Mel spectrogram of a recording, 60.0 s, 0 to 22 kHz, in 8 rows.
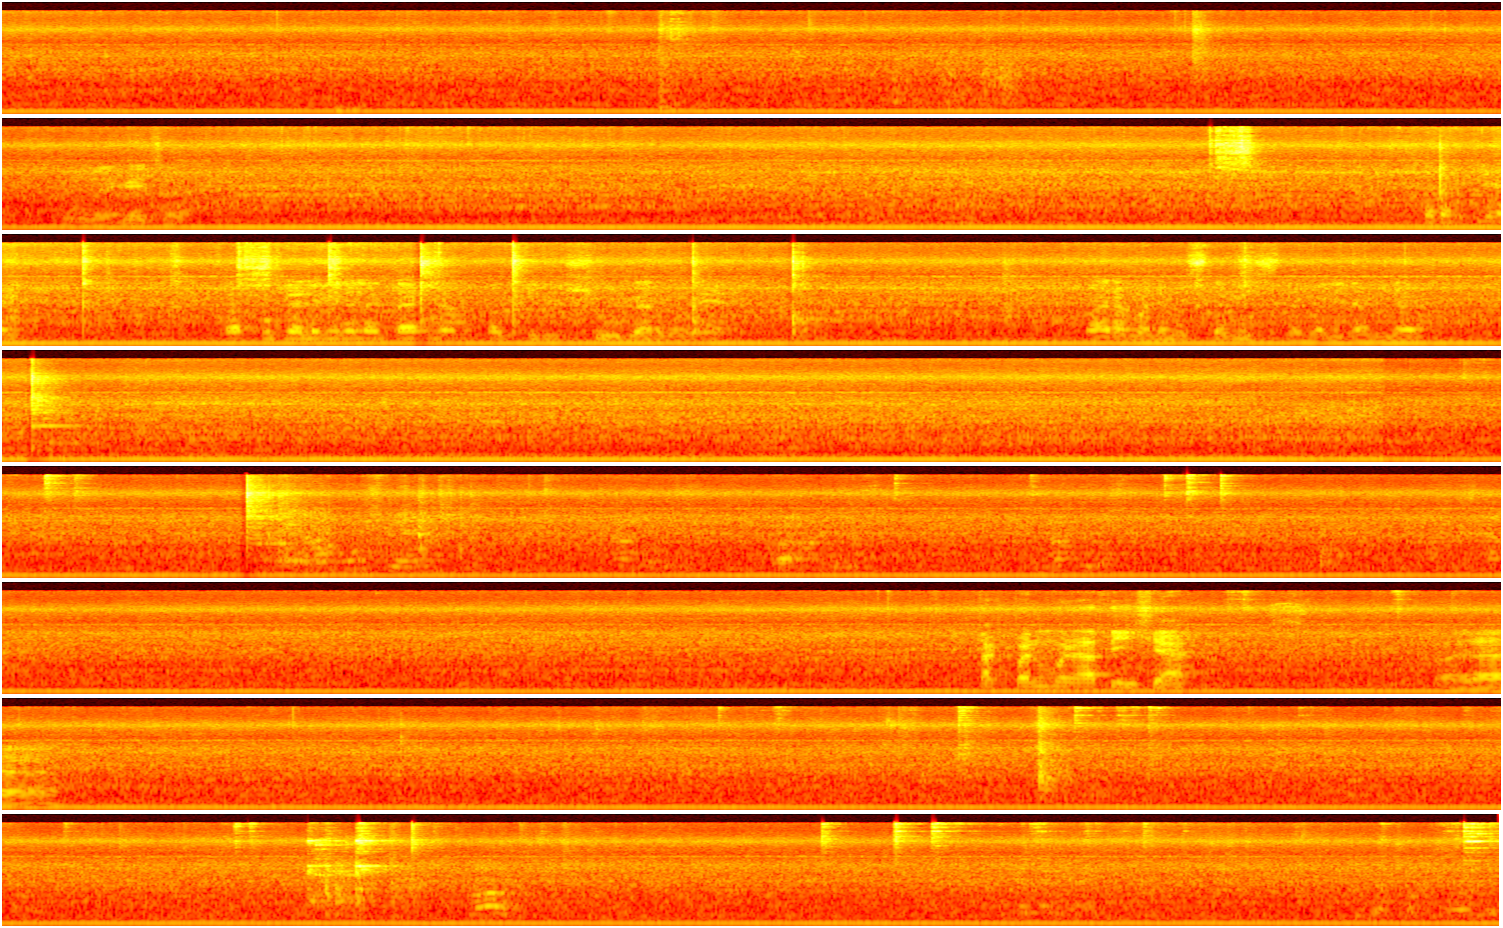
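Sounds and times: steady low hum with hiss: 0:05.3 - 0:36.2.

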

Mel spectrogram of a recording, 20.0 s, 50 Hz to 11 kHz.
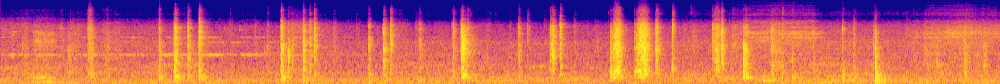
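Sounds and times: trowel scraping and knocking: 0:10.4 - 0:11.5, 0:12.2 - 0:13.6, 0:14.2 - 0:15.7.

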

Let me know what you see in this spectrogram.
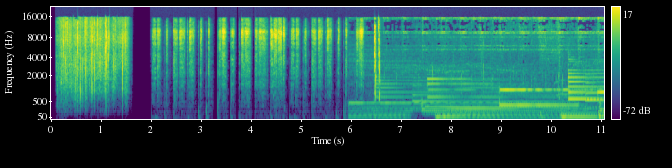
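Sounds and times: pen scratching on paper: 0:02.0 - 0:06.3.

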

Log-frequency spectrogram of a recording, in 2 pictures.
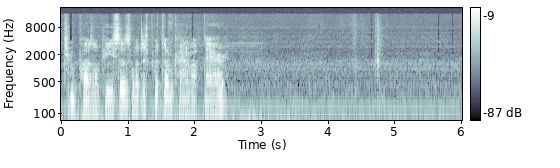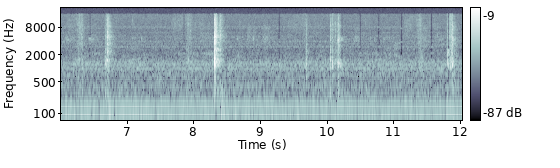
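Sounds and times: cards clicking and tapping: 0:06.2 - 0:06.9, 0:08.2 - 0:08.6, 0:09.6 - 0:10.4, 0:11.3 - 0:12.0.

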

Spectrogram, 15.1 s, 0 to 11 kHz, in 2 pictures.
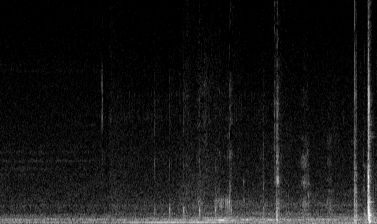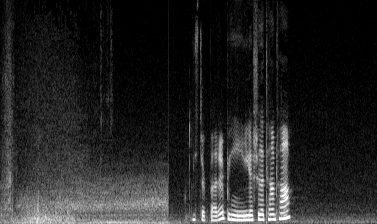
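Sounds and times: rush of outdoor noise: 0:00.0 - 0:15.0
low hum: 0:07.7 - 0:11.3.

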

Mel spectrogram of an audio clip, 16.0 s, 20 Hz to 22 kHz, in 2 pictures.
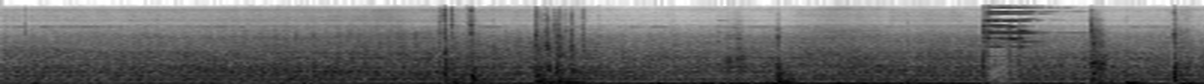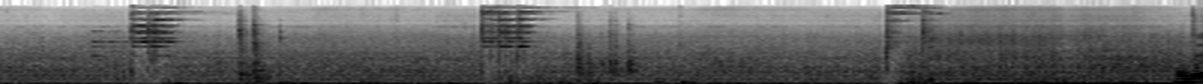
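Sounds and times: diesel engine idling: 0:00.0 - 0:16.0
metal shackles clinking: 0:06.5 - 0:10.1, 0:11.2 - 0:12.6, 0:13.9 - 0:14.4.

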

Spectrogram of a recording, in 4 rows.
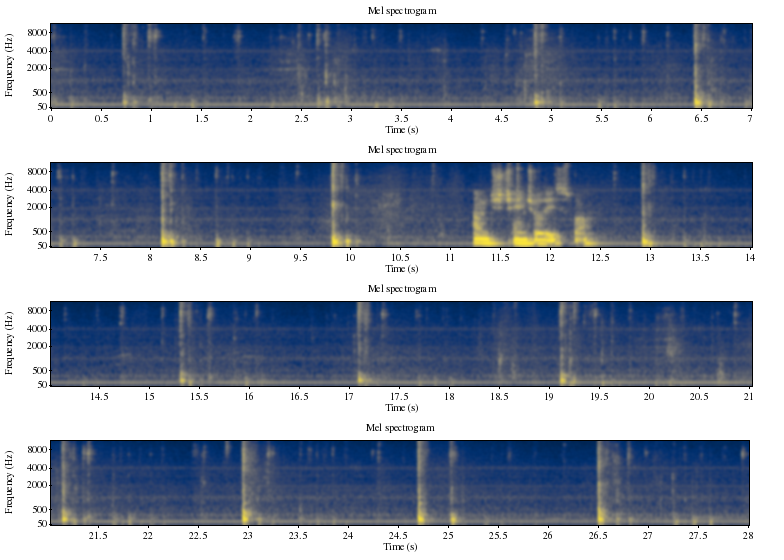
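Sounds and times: low steady hum: 0:00.0 - 0:28.0
keyboard typing: 0:00.2 - 0:03.6, 0:04.5 - 0:09.1, 0:09.8 - 0:10.2, 0:12.6 - 0:16.2, 0:17.0 - 0:18.1, 0:19.1 - 0:19.8, 0:21.1 - 0:25.7, 0:26.5 - 0:28.0.

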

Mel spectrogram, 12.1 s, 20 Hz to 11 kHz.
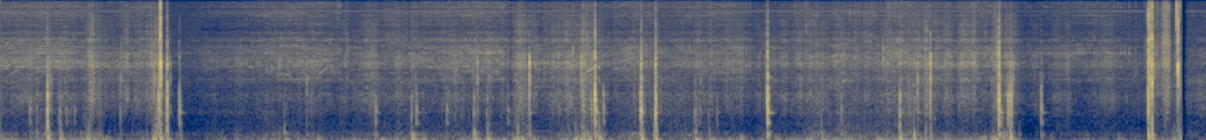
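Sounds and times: scooter wheels rolling on concrete: 0:00.0 - 0:12.0.

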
